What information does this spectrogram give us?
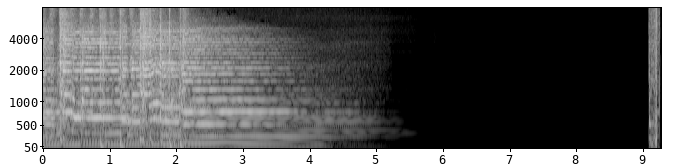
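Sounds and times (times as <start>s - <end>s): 
instrumental music: 0.0s - 5.6s.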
